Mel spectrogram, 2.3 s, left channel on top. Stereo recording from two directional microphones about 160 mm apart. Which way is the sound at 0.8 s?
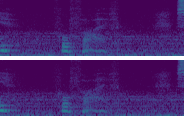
40° left (ahead or behind).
